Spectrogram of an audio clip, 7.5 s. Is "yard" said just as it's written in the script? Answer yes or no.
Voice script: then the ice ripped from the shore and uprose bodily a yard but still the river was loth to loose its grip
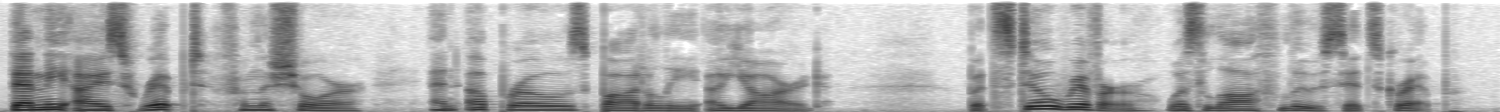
yes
